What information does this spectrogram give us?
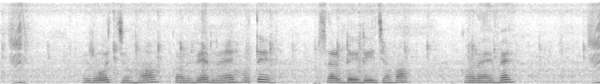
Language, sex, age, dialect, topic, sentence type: Maithili, female, 31-35, Bajjika, banking, question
